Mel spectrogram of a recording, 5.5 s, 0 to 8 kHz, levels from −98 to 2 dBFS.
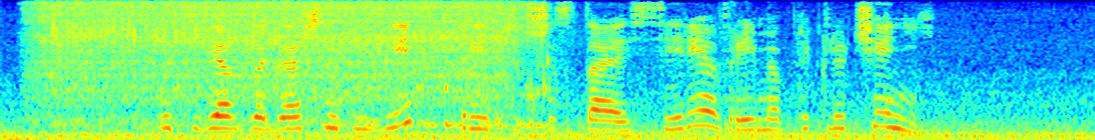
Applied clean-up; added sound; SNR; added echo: none; Water tap, faucet; 3 dB; none.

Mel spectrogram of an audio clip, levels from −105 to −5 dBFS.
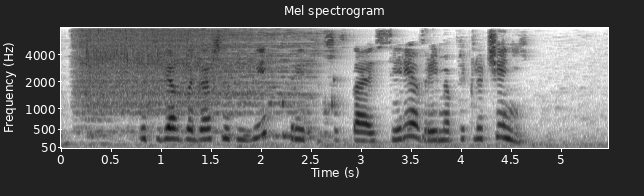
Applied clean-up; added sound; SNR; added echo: classical method log-MMSE.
